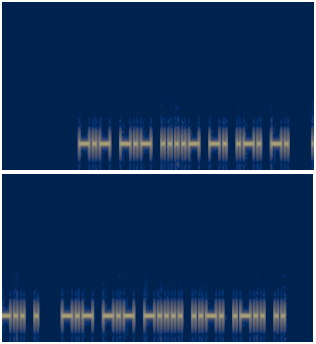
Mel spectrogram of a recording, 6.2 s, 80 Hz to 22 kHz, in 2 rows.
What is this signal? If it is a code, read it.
Morse code, heard as a keyed tone, about 36 wpm, 700 Hz. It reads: KK4NRN DE KK6FLI
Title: USA Callsign DE Callsign - 6 Characters - 35wpm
